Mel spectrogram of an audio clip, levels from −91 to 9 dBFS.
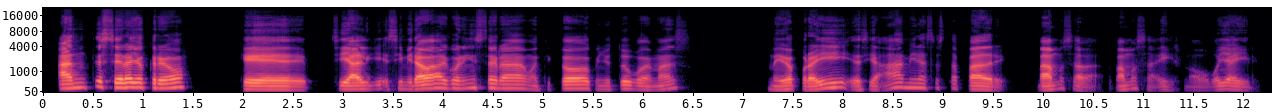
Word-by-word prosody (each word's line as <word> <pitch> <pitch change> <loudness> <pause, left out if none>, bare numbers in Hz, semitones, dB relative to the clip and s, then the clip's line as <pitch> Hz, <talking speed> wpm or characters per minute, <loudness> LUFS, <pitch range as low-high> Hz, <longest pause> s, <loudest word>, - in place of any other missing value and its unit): Antes 185 +7 +2
era 185 +1 +8
yo 190 -1 +2
creo 175 +3 +1 0.5
que 120 -3 +3 0.2
si 130 -2 -1
alguie 130 +2 +2
si 135 - -13
miraba 140 +5 +5
algo 165 -1 -2
en 155 - -6
Instagram 155 -4 -2
o 125 - -12
en 120 - -16
TikTok, 145 +3 0
en 120 - -18
YouTube 135 +4 -6
o 125 - -5
demás, 135 +10 -10 0.8
me 115 -1 -10
iba 125 +3 +1
por 120 -2 -5
ahí 180 +10 -1
y - - -15
decía 115 +1 -9
"ah, 190 +2 -7
mira, 180 -1 -8
eso 170 +1 -15
está 160 -1 -19
padre, 120 -9 -1 0.3
vamos 130 +5 -2
a - - -11
vamos 135 +6 -11
a 95 - -22
ir, 105 -1 -19
¿no?", - - -23
o - - -23
"voy 115 +5 -10
a 125 -2 -3
ir", 105 -3 -14
140 Hz, 195 wpm, -21 LUFS, 120-170 Hz, 0.8 s, era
